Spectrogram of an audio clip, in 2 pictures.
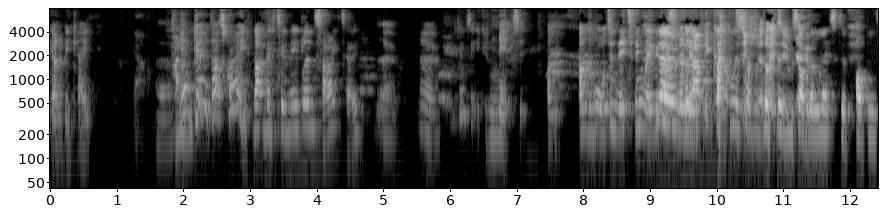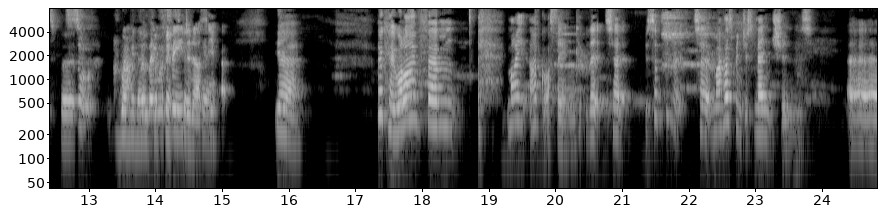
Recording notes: We found ourselves back in our usual pub. Apologies for the background noise (although the little girls who came toddling over to us were very cute).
